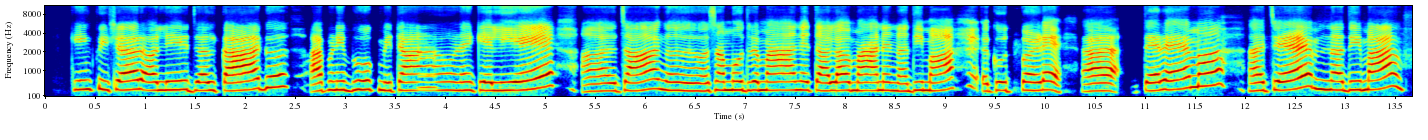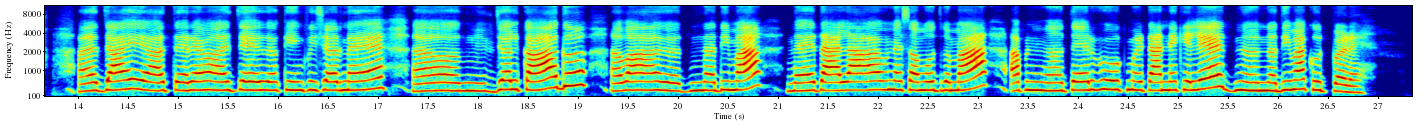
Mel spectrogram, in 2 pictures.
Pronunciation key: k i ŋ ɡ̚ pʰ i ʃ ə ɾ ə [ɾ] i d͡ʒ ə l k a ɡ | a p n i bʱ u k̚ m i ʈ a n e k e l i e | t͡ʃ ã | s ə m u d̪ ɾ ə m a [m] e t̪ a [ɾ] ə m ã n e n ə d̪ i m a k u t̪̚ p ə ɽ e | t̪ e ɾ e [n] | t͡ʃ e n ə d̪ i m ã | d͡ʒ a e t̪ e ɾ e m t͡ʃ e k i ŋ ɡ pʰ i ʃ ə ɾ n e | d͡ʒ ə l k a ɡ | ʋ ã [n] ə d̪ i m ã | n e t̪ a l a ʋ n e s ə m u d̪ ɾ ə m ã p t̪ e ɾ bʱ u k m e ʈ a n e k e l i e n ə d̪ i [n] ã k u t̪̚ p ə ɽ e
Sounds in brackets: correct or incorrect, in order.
incorrect: l, incorrect: n, incorrect: l, incorrect: m, correct, incorrect: m

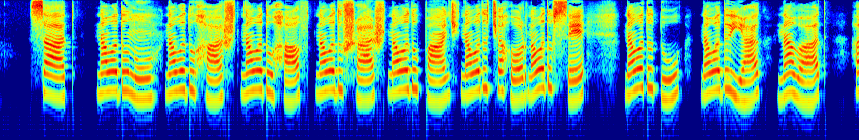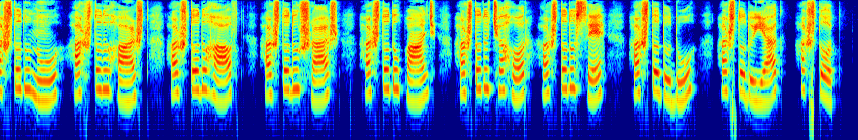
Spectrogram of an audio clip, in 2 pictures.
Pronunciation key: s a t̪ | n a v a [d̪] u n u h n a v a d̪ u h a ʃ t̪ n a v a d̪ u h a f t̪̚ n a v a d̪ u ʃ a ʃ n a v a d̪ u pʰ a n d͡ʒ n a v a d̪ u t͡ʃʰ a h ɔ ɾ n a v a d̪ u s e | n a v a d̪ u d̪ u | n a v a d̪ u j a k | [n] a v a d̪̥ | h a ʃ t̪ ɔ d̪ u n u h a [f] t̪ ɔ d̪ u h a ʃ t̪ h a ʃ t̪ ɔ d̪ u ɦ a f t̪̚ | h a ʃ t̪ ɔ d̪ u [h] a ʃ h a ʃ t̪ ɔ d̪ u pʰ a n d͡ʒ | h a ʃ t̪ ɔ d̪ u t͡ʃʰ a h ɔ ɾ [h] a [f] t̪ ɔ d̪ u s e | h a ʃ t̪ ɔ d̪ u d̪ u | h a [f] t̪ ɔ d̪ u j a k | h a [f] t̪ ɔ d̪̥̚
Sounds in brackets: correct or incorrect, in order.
correct, correct, incorrect: ʃ, incorrect: ʃ, correct, incorrect: ʃ, incorrect: ʃ, incorrect: ʃ

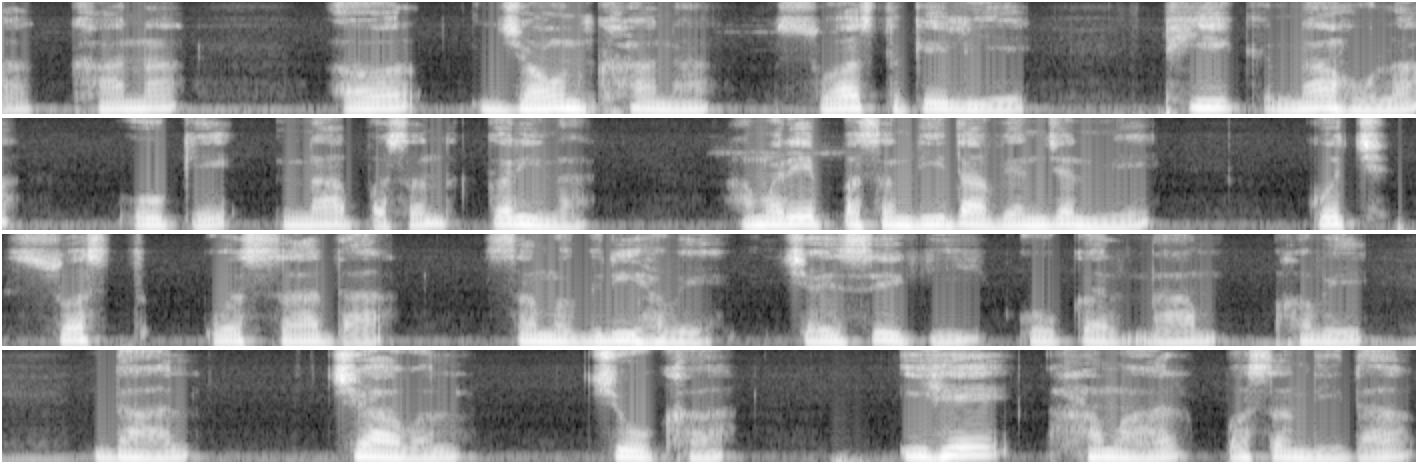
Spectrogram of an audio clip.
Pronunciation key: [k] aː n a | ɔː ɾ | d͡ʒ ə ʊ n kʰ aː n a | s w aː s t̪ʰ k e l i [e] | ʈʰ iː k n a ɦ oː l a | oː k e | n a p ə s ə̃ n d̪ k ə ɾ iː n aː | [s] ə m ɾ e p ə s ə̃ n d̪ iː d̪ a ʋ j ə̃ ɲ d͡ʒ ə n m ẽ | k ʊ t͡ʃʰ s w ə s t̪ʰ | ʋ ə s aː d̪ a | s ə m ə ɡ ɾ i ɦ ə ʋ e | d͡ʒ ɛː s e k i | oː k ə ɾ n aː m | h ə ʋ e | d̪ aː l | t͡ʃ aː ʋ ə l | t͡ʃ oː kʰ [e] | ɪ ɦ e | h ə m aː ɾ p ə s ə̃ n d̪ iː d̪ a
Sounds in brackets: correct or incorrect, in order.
incorrect: kʰ, correct, incorrect: h, incorrect: a

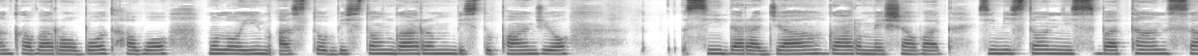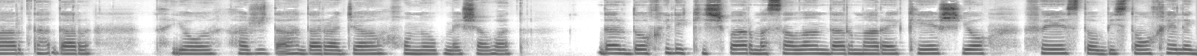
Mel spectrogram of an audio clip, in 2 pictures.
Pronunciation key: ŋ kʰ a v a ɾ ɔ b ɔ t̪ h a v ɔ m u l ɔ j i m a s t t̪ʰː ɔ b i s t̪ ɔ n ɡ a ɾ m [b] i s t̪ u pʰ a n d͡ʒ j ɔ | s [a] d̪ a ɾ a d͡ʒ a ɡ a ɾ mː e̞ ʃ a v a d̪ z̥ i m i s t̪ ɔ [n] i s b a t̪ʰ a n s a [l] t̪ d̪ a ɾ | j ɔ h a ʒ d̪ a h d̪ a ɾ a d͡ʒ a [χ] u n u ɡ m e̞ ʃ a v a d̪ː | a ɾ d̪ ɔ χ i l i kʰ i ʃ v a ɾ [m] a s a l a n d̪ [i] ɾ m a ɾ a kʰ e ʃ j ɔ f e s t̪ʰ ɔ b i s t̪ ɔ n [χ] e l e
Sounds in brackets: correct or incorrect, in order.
correct, incorrect: i, incorrect: nː, incorrect: ɾ, correct, correct, incorrect: a, correct

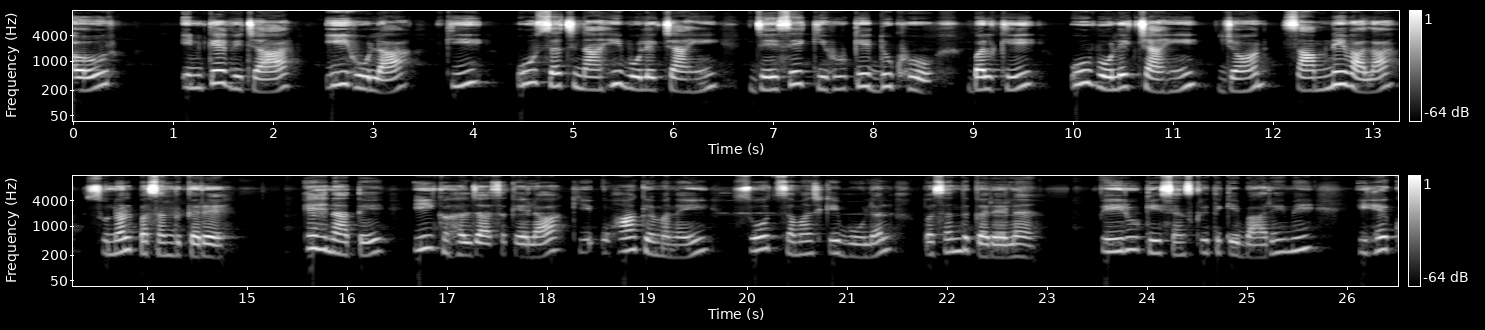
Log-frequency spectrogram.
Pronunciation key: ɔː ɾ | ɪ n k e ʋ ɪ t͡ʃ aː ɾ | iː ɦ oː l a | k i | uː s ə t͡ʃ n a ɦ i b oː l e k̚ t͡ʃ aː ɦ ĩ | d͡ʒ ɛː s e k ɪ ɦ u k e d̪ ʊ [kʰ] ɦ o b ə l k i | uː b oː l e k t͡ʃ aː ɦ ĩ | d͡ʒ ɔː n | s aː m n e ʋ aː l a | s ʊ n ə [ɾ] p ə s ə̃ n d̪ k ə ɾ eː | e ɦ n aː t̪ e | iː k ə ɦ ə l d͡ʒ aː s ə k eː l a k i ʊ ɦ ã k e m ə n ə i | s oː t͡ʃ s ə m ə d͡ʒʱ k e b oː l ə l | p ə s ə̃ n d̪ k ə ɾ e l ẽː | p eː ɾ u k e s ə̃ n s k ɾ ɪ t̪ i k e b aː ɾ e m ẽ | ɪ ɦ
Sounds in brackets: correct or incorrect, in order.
correct, incorrect: l

